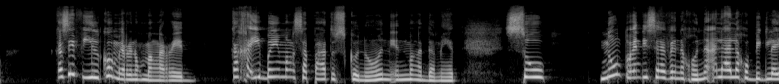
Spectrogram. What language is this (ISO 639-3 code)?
fil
